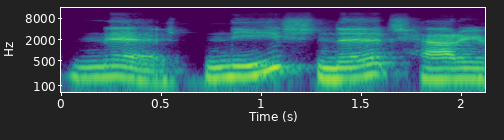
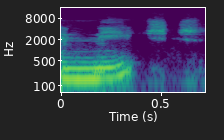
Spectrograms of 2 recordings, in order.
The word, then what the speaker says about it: niche: I did find out that either pronunciation is correct. It's just there you go. Whichever you prefer, potato. If you'd like to sound fancy, you can say niche.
